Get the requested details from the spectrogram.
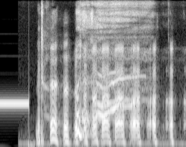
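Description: A single short, steady censor bleep rings out clearly at the start, a pure electronic tone lasting under half a second, immediately followed by animated voices.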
